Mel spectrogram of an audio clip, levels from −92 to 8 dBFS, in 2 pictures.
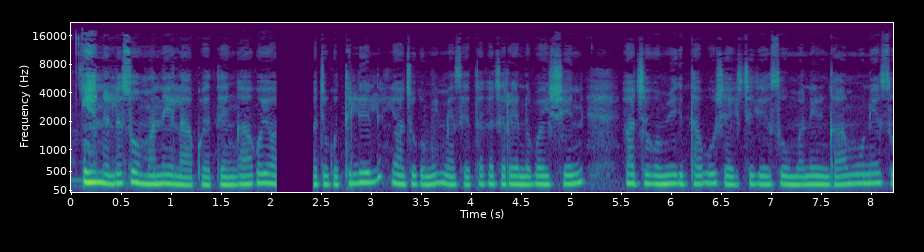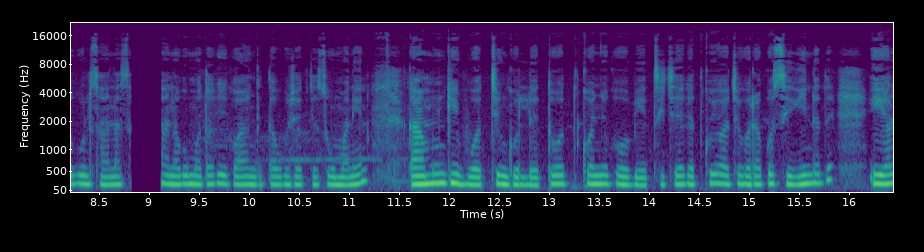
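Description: A speech clip with two playback stalls, each followed by time-compressed catch-up. After "lakwet en kaa" the sound cuts out from 2.05 to 2.44 s (about 0.37 s), and again from 8.81 to 9.13 s (about 0.3 s), likely because the player ran dry or was blocked. Unlike a brief dropout, these silences last long enough to notice, and the speech resumes where it stopped. Each stall is followed by hurried speech at unchanged pitch: about 1.25× from 2.44 to 3.92 s, ending before "am ng'echeret neboishen yoche", and about 1.1× from 9.13 to 12.13 s after "ng'amun en sukul sana". The steady pitch is what separates this catch-up from a simple speed-up.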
